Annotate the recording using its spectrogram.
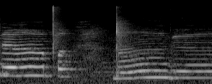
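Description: A young girl singing solo in raga Sankarabharanam, holding steady sung notes. She breaks off briefly about half a second in, then settles on a long, lower held note.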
